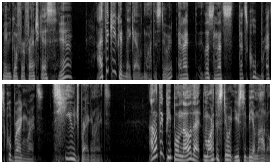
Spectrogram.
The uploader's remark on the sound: On their first ever live backyard show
